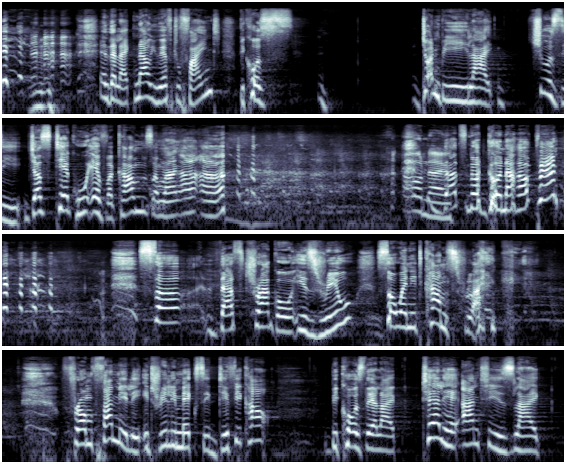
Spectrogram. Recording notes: Live from the Hub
